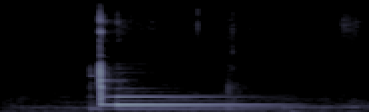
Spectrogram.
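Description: A single bell-like chime strikes about half a second in and rings out, fading away over about a second and a half.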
